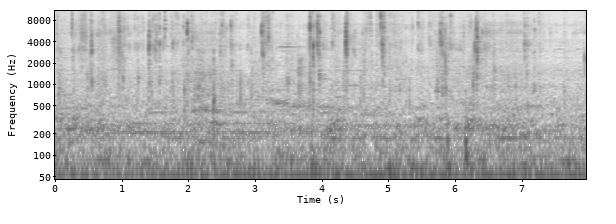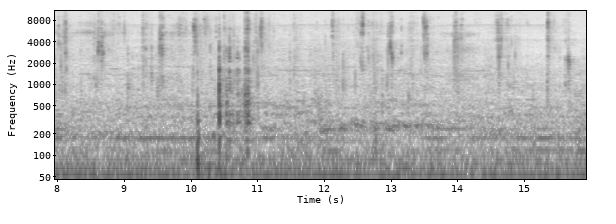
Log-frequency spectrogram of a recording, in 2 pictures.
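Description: Close-miked mouth sounds of people eating with their hands: chewing soft fried luchi bread and curry, with many small wet clicks and lip smacks, and one louder click about ten seconds in.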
